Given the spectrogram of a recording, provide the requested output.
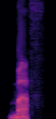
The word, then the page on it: math: British English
